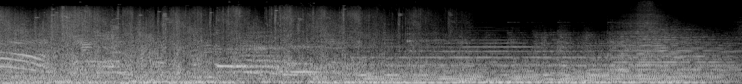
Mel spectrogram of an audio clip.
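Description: Volley of gunfire in an audio drama, loosed on a shouted order to fire and detonate a bomb: dense, sustained crackling shots and booms roll on without a break, then ease off near the end.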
